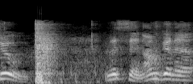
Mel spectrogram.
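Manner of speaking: ordinary delivery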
